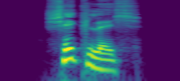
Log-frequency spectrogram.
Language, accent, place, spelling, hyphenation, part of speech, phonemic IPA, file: German, Germany, Berlin, schicklich, schick‧lich, adjective, /ˈʃɪklɪç/, De-schicklich.ogg
- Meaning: appropriate, proper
